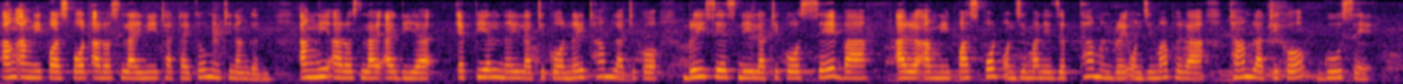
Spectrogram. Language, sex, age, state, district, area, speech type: Bodo, female, 30-45, Assam, Udalguri, rural, read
